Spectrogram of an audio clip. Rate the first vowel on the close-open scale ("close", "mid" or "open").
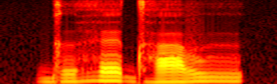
mid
